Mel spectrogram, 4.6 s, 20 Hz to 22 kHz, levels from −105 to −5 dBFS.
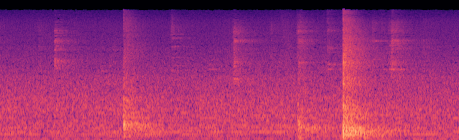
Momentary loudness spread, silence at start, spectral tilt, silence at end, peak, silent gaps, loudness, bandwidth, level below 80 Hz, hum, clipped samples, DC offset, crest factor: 12 LU; 0 s; -4 dB/octave; 0 s; -2 dBFS; none; -31 LUFS; 16.5 kHz; -50 dBFS; none; under 0.1%; under 0.1%; 30 dB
